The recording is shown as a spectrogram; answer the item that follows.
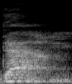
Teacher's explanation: You've got m and n at the end, but the n is gone.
